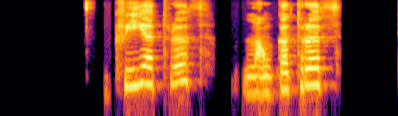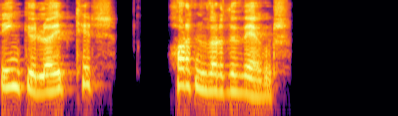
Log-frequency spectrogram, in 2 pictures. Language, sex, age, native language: Icelandic, female, 60-69, Icelandic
